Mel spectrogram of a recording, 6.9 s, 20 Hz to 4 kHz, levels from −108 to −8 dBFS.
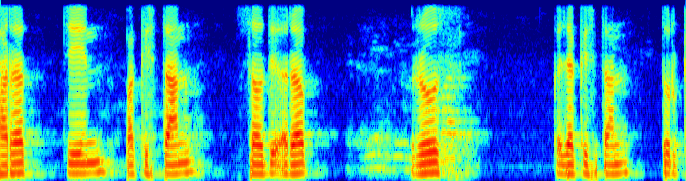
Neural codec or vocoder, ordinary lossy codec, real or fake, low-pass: none; none; real; 3.6 kHz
